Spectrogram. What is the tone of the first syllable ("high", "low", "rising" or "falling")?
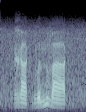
low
